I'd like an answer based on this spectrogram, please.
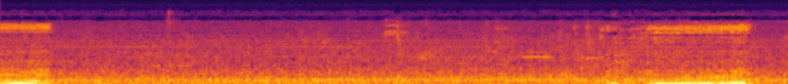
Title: Husky snores while sleeping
